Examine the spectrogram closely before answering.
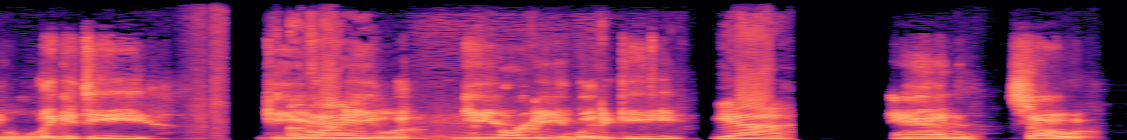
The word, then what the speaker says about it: Ligeti: For years, I pronounced his name Ligeti, but I think it's actually Ligeti.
